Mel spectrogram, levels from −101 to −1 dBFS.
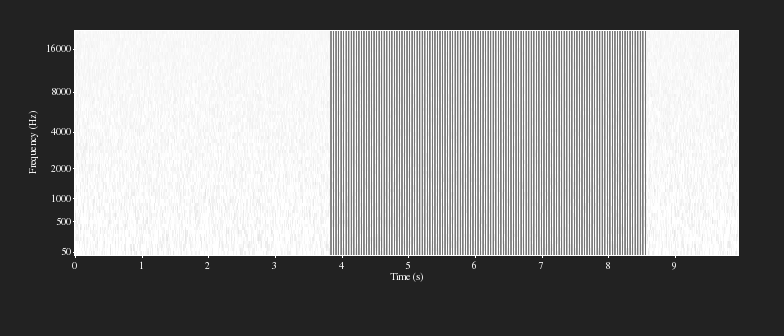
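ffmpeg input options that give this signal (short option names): -f lavfi -i "aevalsrc='0.841*eq(mod(n,1677),0)':d=4.72:s=44100"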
